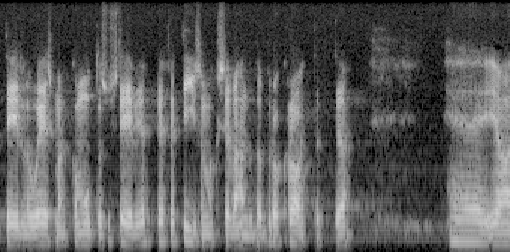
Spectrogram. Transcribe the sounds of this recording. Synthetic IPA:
t̪ːeːlnuue̞ːsmærkːɑmuːt̪ːɑsyst̪e̞ːmiefːek̚t̪iːvsemɑksjevæɦænd̪ɑd̪ɑb̥yɾo̞krɑːt̪ˑiɑt̪ːˑjɑ | jɑ

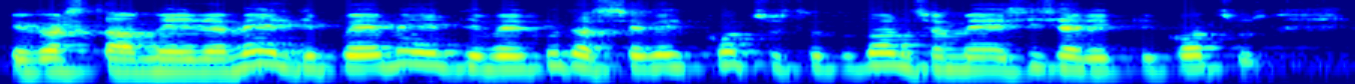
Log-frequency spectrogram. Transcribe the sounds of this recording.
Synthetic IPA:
jɑkɑst̪ɑme̞jleme̞ːld̪ib̥vəjme̞ːld̪ibvɤjkujd̪̥ɑsːe̞kɤjkːˑo̞t̪sust̪ɑt̪ːˑud̪o̞nsenme̞jes̬is̬eɾiːkliko̞t̪sus

